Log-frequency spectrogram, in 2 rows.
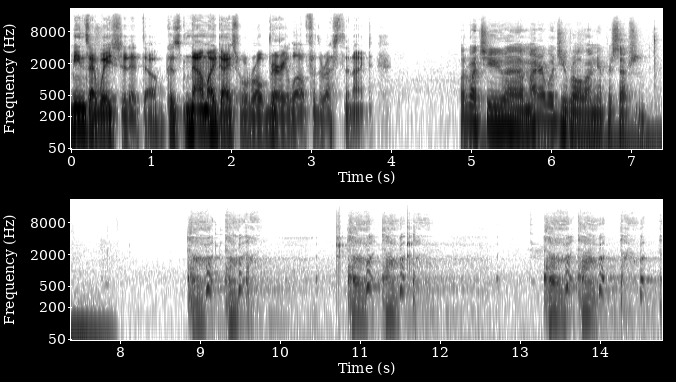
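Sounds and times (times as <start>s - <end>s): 
speech: 0.0s - 4.0s, 4.8s - 7.4s, 8.9s - 9.7s, 10.9s - 11.8s, 13.3s - 14.3s
woman coughing: 8.8s - 9.9s, 10.7s - 12.0s, 13.3s - 14.7s.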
